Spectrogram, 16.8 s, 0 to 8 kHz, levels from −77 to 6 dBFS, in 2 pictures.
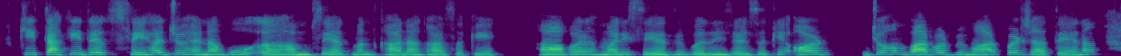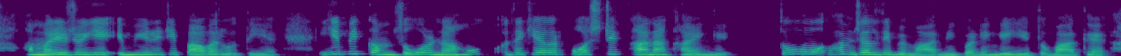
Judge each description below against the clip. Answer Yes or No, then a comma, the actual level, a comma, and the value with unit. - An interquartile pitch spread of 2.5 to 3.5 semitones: Yes, average, 2.8 semitones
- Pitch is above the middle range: Yes, high, 240 Hz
